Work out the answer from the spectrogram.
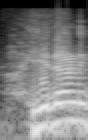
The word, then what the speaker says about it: हरिण: ने पूछे हैं और हरिण तो यहां पर आता है जो शुद्ध उच्चारण होता है दोस्तों शुद्ध उच्चारण क्योंकि हरिण ऐसा ही लिखा जाता है और कहीं बाद आपको ऐसा दिखाई दे कि यह हिरण वगैरह तो यह गलत होता है क्योंकि अपडेट उदाहरण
